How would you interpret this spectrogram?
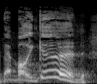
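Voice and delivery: high, lightly voiced old barber; a hint of the Coming to America barbershop; Coming to America old man. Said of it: "Coming to America ... it's like".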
